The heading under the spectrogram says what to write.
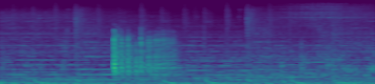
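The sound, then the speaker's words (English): A small die is rerolled for an attack roll, clattering onto a hard surface with a sharp impact followed by a quick series of diminishing bounces and rattles over about half a second, fairly loud, with no talking. “What was the attack roll? I need to do it again because it landed on, lodged onto the keyboard.”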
